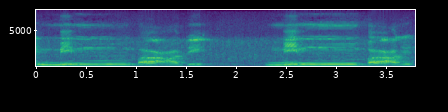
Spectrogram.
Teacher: نون ساکن کے بعد حرف با آ جائے تو وہاں نون ساکن کو میم سے بدلنا ہے۔ · اب یہاں نون ساکن کے بعد با ہے تو ہم نون ساکن کو جو ہے میم کے ساتھ تبدیل کریں، اب نون نہیں پڑھا جائے گا، یہاں پہ میم پڑھا جائے گا۔ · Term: اقلاب کا غنہ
